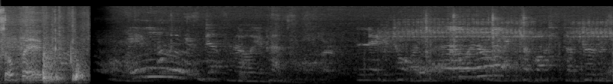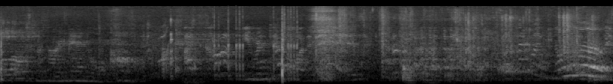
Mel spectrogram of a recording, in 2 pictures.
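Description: A cartoon plays on a television in the room.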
